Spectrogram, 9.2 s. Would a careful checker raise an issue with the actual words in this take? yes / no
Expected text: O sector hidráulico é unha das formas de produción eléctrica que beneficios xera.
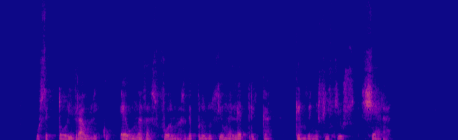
no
